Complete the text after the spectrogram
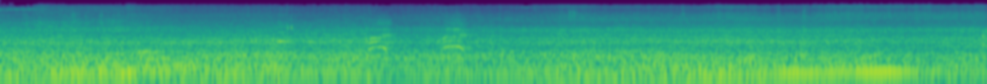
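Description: Rocks rattle and tumble from a tipping dump truck.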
